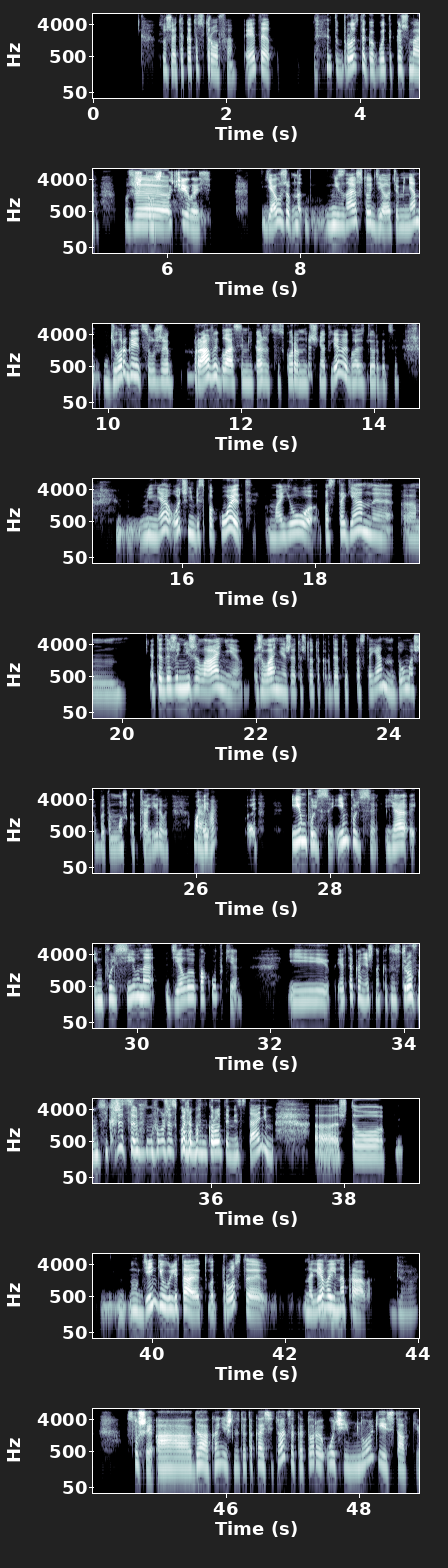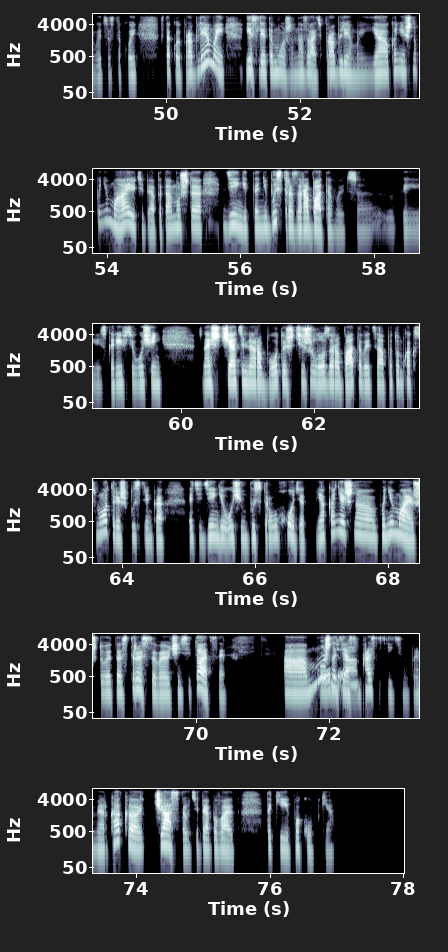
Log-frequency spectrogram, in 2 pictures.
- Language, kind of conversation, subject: Russian, advice, Какие импульсивные покупки вы делаете и о каких из них потом жалеете?
- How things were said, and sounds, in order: chuckle; laugh; tapping; laughing while speaking: "катастрофа. Мне кажется, м мы уже скоро банкротами станем"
